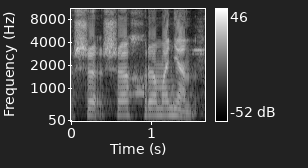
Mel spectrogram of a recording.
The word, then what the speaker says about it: Шахраманян: Самвел Шахмарян, Шахраманян, извините, пожалуйста.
